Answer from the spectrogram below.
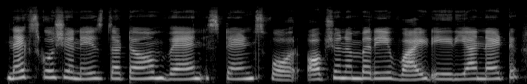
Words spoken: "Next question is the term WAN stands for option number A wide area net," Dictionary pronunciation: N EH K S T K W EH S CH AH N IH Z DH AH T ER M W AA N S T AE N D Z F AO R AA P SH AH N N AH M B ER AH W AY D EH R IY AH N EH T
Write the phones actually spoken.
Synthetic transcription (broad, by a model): N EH K S T K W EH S SH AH N IH Z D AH T ER M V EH N S T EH N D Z F AO R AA P SH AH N N AH M B ER AH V AY D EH R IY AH N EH T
